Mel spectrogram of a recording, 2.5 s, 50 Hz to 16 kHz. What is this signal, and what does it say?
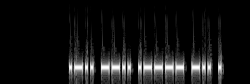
Morse code, heard as a keyed tone, about 44 wpm, 690 Hz. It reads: LZ1DE
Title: DXCC-100 Call Signs - 5 Characters - 45wpm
